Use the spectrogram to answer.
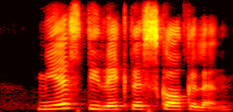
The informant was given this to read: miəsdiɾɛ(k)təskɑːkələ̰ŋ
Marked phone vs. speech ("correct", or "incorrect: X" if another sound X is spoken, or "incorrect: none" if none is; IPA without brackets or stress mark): correct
